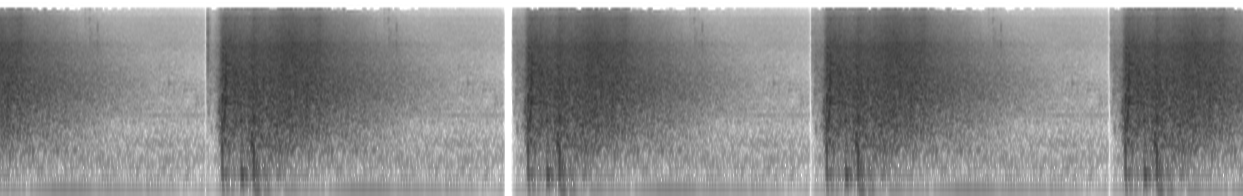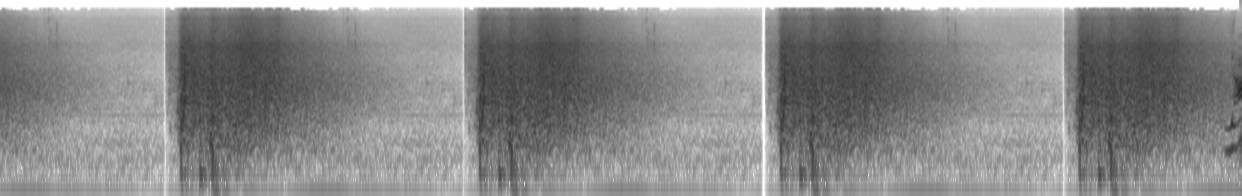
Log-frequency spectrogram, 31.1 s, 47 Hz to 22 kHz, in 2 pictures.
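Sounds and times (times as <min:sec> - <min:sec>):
ocean waves crashing: 0:00.0 - 0:01.1, 0:02.6 - 0:05.0, 0:06.5 - 0:08.7, 0:10.2 - 0:12.4, 0:14.0 - 0:16.1, 0:17.7 - 0:19.9, 0:21.5 - 0:23.6, 0:25.2 - 0:27.4, 0:28.9 - 0:31.0.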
